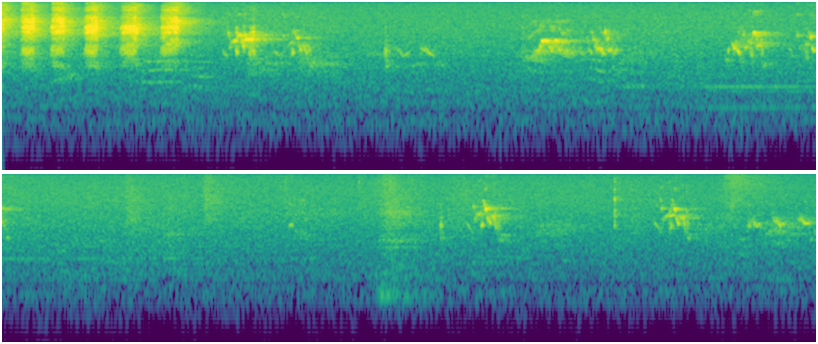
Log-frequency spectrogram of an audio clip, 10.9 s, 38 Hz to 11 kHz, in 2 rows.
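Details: Newly hatched budgerigar chick in its nest, second day after hatching on 15 July 2018: a quick run of five loud, high chirps at the start, then scattered softer squeaky peeps through the rest.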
